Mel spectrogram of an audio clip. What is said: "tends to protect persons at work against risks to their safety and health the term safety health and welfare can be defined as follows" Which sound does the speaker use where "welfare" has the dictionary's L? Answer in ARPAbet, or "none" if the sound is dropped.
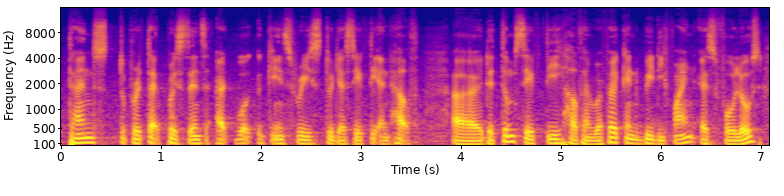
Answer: none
